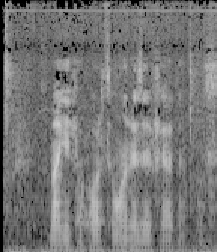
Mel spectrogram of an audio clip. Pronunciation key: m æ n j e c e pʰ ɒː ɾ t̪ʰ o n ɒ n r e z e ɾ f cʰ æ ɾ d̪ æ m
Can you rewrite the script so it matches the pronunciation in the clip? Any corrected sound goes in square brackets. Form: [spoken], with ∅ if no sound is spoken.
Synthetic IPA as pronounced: m æ n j e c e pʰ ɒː ɾ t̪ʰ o [m] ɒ n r e z e ɾ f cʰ æ ɾ d̪ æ m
